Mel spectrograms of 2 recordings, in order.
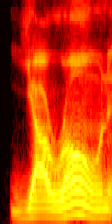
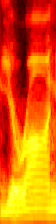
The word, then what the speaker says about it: Yaron: i think is that yaron is how his name should be pronounced but i i sense that over the years of him living in the u.s people would keep calling him euron iran until he he finally went along with that but now that he's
